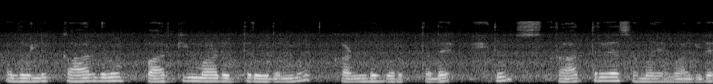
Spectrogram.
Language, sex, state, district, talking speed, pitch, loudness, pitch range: Kannada, male, Karnataka, Mysore, 75 wpm, 145 Hz, -17 LUFS, 135-155 Hz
